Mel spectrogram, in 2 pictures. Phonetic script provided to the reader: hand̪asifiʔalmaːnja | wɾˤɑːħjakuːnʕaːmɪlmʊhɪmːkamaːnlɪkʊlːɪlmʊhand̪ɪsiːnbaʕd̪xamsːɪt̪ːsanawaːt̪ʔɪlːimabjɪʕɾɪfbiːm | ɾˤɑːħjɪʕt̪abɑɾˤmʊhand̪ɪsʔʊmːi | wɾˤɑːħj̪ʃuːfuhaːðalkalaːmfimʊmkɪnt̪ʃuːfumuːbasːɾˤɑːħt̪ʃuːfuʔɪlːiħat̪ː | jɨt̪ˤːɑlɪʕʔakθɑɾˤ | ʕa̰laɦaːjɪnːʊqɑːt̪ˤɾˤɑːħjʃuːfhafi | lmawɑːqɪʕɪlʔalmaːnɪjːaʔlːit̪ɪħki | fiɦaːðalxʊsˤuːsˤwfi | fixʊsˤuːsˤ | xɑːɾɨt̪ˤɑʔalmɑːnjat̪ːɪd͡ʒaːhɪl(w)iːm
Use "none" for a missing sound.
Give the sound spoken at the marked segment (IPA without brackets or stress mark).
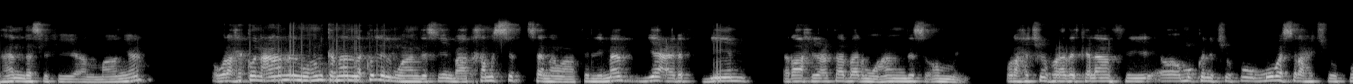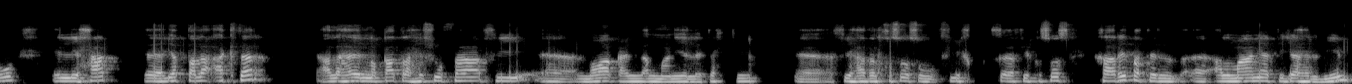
b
